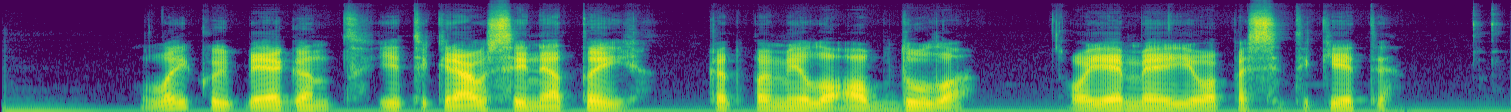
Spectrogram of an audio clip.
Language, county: Lithuanian, Panevėžys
